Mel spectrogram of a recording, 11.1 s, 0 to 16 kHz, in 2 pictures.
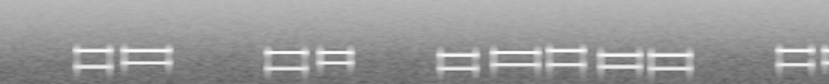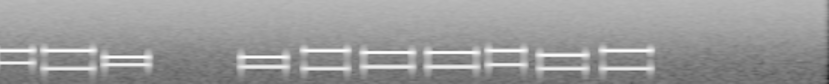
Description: DTMF, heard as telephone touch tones, dialled by hand, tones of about 260 ms. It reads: BD 3# 29C52 CDA7 4A66C2A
